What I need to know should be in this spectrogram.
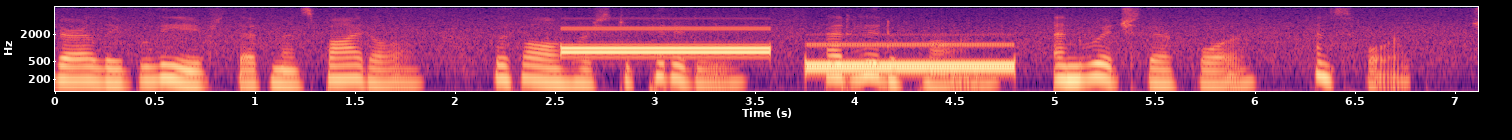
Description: Aircraft SELCAL, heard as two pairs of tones, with speech in English. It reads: KM-BD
